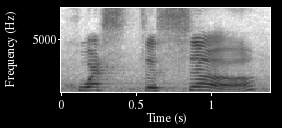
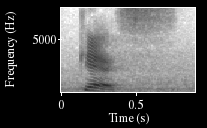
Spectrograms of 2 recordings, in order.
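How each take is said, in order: First: Quest sir read as spelt, drawn out with the T sounded; wrong pronunciation. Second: Qu'est-ce as one syllable, "kess", with silent T; correct pronunciation. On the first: Teacher warning learners of the mistake, quest sir slowly spelt-out. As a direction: slowly say "quest sir" in separate English syllables. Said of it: "Not quest sir, but as". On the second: Teacher correcting the mistake, qu'est-ce said as one "kess". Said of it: "is pronounced altogether as in". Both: Shown as a demonstration.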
